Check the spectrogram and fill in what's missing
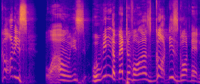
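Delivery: high, mocking singsong of hollow praise; mocking churchgoers' shouting. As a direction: parody the crowd shouting empty slogans. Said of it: "You know how we all Christians gathering?".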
